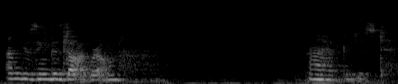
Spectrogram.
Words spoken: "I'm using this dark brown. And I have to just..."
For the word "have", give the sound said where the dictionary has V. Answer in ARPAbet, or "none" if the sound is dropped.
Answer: F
